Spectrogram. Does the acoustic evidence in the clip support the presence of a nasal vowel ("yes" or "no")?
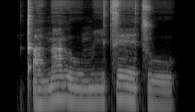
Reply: yes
